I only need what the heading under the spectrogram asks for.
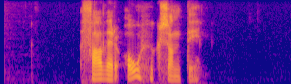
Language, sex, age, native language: Icelandic, male, 20-29, Icelandic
